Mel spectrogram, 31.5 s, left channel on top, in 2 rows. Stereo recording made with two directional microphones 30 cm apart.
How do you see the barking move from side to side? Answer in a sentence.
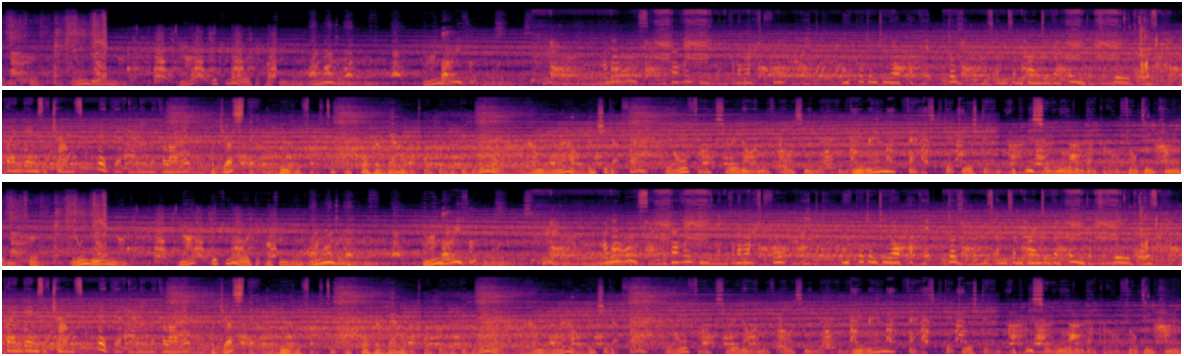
In this clip you hear the barking stay in one place.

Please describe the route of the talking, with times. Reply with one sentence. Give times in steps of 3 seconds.
In this clip you hear the talking on the right from 0 s, in the centre from 15 s and on the left from 21 s.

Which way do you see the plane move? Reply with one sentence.
In this clip you hear the plane move from right to left.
